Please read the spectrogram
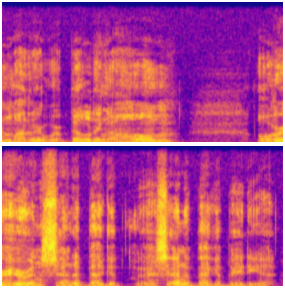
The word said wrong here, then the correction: Santa Barbara: Santa Barbara.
